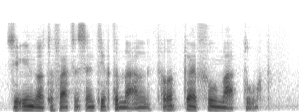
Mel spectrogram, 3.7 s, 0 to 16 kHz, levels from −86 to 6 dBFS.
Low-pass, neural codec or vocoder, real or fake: 7.2 kHz; codec, 16 kHz, 1 kbps, FunCodec, trained on Chinese and English, 50 frames a second; fake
